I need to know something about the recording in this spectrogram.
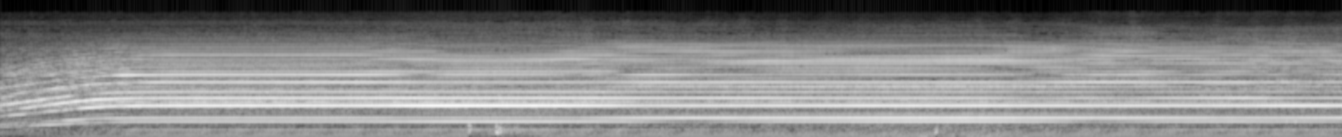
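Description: An electric mechanical siren holds a steady, loud wail.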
